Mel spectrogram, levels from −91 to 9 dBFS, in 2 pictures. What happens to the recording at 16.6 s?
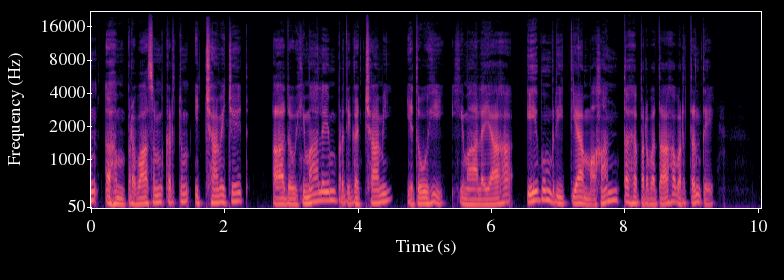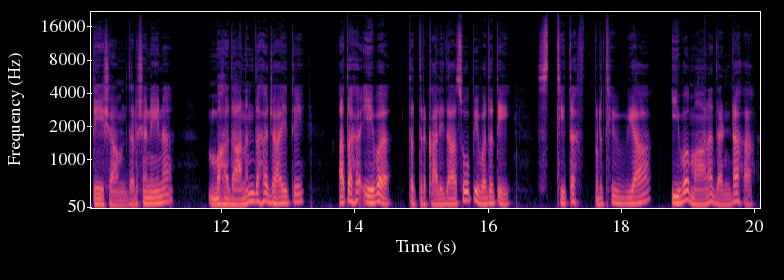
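Nothing goes wrong at 16.6 s: the speech carries on without any dropout, click, distortion or other audible fault at that point.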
